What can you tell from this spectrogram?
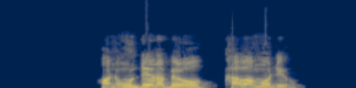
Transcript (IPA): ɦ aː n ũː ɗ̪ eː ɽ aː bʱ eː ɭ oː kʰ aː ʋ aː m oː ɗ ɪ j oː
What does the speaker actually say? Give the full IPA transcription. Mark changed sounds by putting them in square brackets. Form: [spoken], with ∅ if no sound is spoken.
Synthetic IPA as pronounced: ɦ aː n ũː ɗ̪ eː ɽ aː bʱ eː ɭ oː kʰ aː ʋ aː m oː ɗ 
